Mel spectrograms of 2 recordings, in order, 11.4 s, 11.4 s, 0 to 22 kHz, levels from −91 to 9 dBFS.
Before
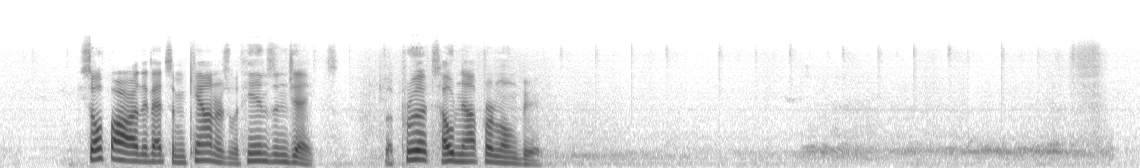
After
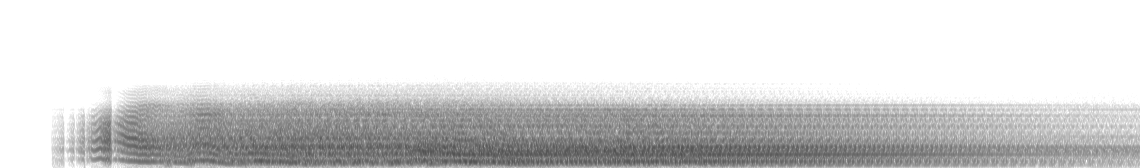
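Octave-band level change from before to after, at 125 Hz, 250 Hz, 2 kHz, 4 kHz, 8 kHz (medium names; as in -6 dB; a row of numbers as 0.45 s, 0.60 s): +3.5 dB, +3.0 dB, -6.0 dB, under -30 dB, no reading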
